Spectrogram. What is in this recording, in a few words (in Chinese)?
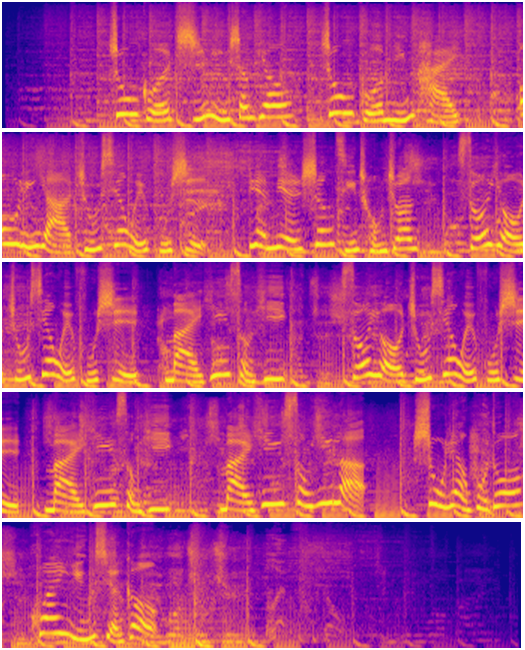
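女（激情）; 家电卖场; 促销叫卖; 欧林雅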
